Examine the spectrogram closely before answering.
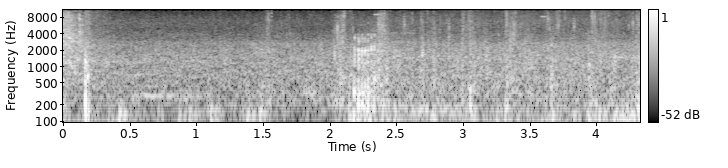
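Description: Footsteps crunch on dry ground.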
